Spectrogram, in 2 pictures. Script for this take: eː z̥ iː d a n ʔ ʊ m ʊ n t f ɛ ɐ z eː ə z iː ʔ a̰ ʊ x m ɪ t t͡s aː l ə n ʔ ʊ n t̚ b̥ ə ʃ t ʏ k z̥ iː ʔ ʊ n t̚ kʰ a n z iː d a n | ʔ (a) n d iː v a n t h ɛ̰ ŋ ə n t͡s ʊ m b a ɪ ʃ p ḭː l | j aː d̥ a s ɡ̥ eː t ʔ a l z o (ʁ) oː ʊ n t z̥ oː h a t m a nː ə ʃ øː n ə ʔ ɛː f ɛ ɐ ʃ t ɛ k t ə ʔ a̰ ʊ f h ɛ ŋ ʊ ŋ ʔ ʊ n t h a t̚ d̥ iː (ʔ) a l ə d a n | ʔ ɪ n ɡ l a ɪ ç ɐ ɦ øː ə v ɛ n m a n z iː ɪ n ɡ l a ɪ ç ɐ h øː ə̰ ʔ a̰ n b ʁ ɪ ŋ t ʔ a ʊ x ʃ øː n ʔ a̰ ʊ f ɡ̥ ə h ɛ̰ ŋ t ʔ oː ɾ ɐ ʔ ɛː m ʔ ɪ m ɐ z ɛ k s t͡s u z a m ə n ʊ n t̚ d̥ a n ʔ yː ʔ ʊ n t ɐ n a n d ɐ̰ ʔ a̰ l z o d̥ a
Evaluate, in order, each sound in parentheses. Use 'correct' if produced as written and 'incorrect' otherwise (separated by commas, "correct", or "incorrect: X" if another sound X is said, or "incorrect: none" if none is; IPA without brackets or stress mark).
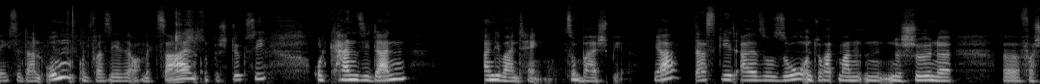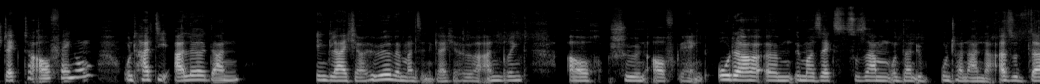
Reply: correct, incorrect: z, correct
